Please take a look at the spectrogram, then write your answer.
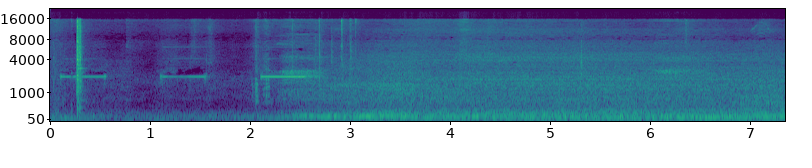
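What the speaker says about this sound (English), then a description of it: "Turn the car on." The engine of a 2004-2008 Acura TL starts up after a few chime beeps and then idles with a steady low rumble, heard close and continuing to the end.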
